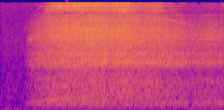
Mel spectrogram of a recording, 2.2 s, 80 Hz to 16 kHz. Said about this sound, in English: Let's end this practice with 3 deep breaths in together. Inhale.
